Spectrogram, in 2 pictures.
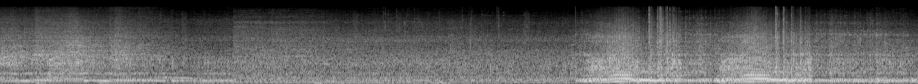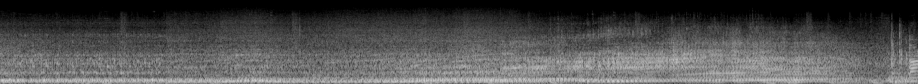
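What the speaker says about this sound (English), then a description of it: "we're on a test drive with this GTS just to make sure everything's okay" A Mercedes-AMG GT S on a test drive, its engine droning loudly from inside the cabin and swelling in a couple of revving surges, with no talk.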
